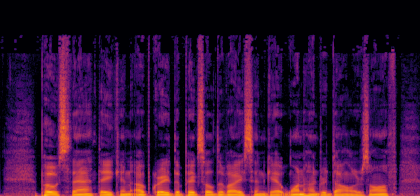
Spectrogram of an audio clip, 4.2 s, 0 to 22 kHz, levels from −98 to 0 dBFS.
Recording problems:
none

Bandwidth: 18 kHz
